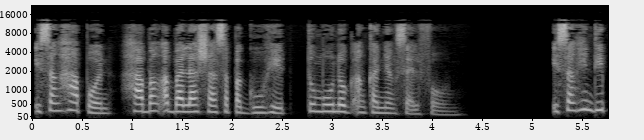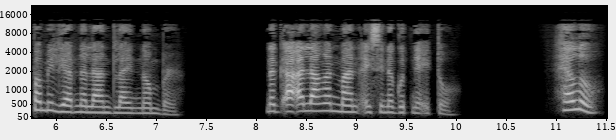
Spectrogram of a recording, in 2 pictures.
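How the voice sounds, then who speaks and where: A woman's voice: mid-range voice, lively intonation, normal speed, a little mellow, dry recording. Woman narrating a romantic drama, very dry sound. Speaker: storyteller.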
